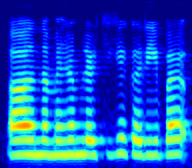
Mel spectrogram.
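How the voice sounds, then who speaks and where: A taunting young man, contemptuous and cutting, read by a woman storyteller. The voice sits high and a little dull in tone. It is a lo-fi audio storybook recording. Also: completely flat delivery, measured pace, clear, resonant tone. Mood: scornful. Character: cruel, mocking young man.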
